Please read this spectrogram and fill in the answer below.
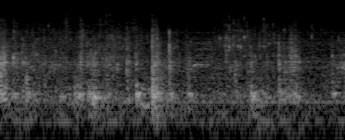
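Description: Water splashing in a cut-open plastic jerrycan as hands are washed in it, in irregular splashes and knocks, loudest about two seconds in.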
